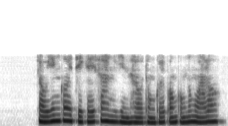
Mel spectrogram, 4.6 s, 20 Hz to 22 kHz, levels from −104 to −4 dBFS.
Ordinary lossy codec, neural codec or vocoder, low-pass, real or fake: AAC, 32 kbps; codec, 16 kHz, 16 kbps, FreqCodec, smaller model; 3.6 kHz; fake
